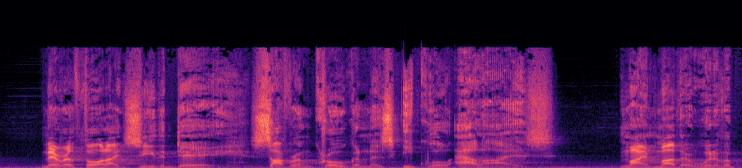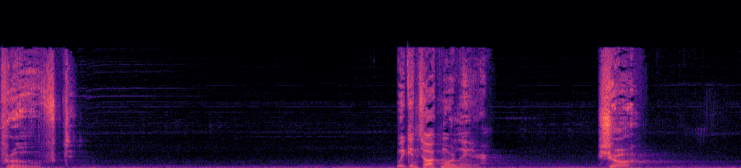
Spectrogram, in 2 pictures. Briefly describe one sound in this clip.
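A creature with a deep, gravelly voice speaks slowly and close by.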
